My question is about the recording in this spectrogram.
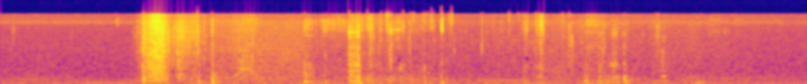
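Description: Close rustling and crunching handling noise with scattered clicks and knocks. The loudest burst comes about a second and a half in, and the quieter crackles die away about seven seconds in.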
